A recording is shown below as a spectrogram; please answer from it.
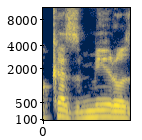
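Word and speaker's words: Casemiro: Um, LB says, "This is how Kazmiro's name is pronounced."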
